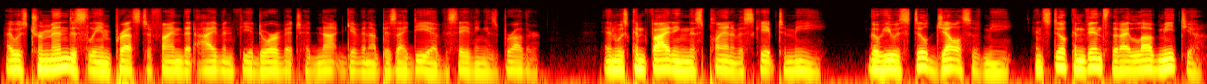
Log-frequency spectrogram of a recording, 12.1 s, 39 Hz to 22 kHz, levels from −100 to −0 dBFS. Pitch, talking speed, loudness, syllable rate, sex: 105 Hz, 210 wpm, -23 LUFS, 5.9 syllables/s, male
